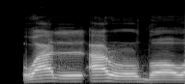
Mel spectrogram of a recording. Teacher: ro sukun didahului fathah disebut bacaan ro tafkhim atau ro tebal bunyi rnya kurangi getarannya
